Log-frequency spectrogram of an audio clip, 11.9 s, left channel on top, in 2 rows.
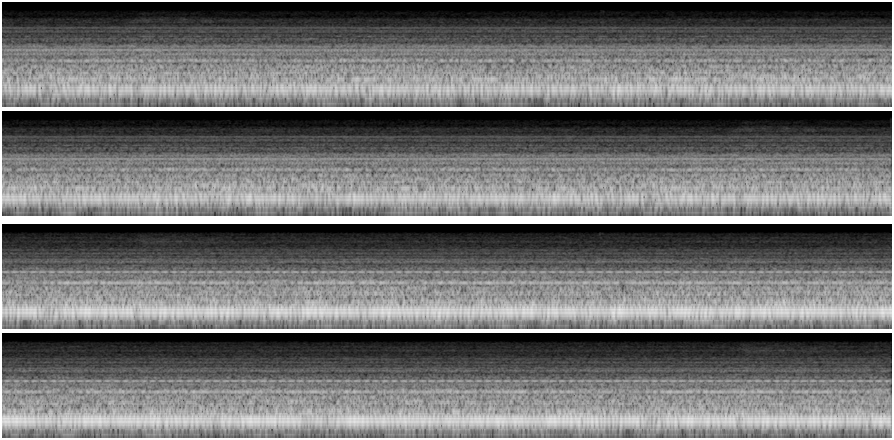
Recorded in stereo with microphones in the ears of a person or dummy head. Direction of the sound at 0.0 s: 85° right.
